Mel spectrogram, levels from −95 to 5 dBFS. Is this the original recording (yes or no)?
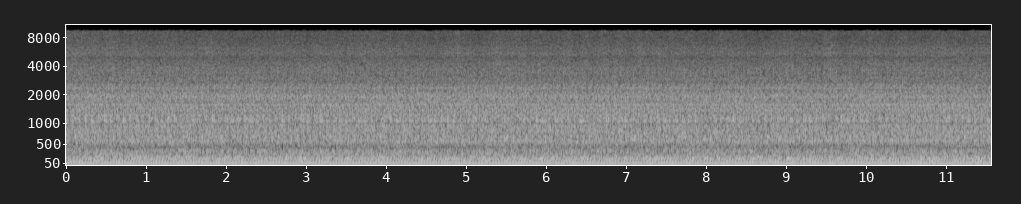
yes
